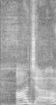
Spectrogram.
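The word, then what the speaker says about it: Ahijah: Yeah, spell that out for me in a way that it's pronounced Aja. Okay, see, like, I want to keep getting the I in there. But it doesn't have any sound there, so sorry about that.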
